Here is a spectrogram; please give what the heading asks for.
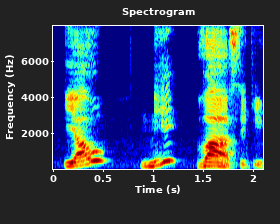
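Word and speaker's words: university: নি এর উপরে কিন্তু কোনো স্ট্রেস নেই, তার উচ্চারণটা হবে কেমন, ইউনিভার্সিটি, ওকে, এমন হবে সঠিক উচ্চারণটা।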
